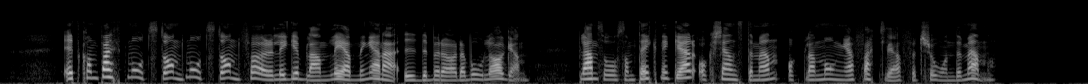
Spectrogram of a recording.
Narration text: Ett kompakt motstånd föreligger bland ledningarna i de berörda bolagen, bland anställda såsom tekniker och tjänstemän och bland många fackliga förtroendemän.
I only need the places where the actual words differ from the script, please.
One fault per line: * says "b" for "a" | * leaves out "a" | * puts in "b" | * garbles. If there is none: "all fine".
* puts in "motstånd"
* leaves out "anställda"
